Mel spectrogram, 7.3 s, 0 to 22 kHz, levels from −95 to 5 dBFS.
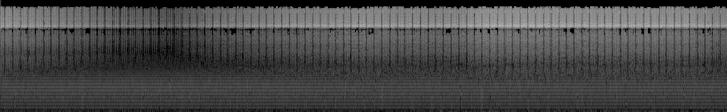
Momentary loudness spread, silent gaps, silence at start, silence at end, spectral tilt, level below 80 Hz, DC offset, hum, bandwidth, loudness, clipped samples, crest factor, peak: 18 LU; none; 0 s; 0 s; 5 dB/octave; -84 dBFS; under 0.1%; none; 17 kHz; -19 LUFS; under 0.1%; 20 dB; -4 dBFS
